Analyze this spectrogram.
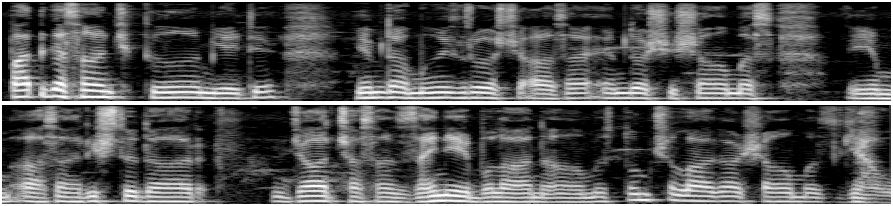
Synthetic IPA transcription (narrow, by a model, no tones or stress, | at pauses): pɐt̪ɡɐsãːnt͡ʃʰi̥kəːmjeːt̪ijimd̪aːmə̃ːzɾoːst͡ʃʰiaːsãːʔɐmd̪oːʃʰiʃaːmɐsjimaːsãːɾiʃt̪ɨd̪aːɾ | d͡ʒaːt̪̚t͡ʃʰaːsãːzɐneːbulaːnaːmɐst̪umt͡ʃʰilaːɡãːnʃaːmɐsɡʲaːʋ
